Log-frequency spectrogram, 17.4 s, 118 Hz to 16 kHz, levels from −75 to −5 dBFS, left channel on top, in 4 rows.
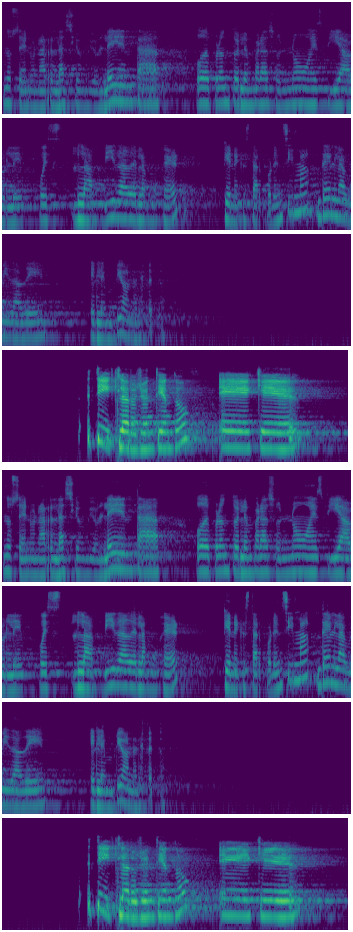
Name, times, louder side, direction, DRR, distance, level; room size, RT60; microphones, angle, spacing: voice 1, 0.0-6.6 7.1-9.3 9.8-10.6, right 4 dB, 30° right, 9 dB, 0.7 m, -41 dB
voice 2, 14.3-15.4 15.8-17.0, left 4 dB, 50° left, 10 dB, 0.8 m, -25 dB
20.0 x 19.0 x 8.8 m, 2.8 s
head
